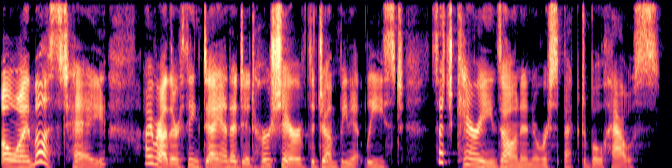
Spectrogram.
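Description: Storybook role: prim, wealthy old lady, acted by a female narrator, sharp-tongued, severe and haughty. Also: on the high side, sing-song, slow pace, full character voice. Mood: indignant. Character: stern, rich, prim old spinster aunt.

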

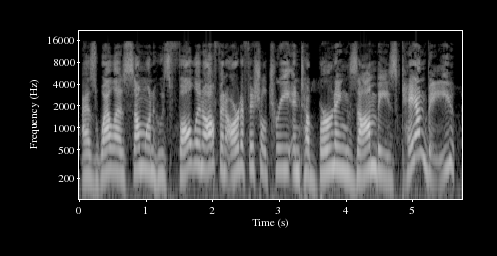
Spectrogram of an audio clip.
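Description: A woman's voice: high-pitched, measured pace, bright, forceful tone, no room sound. A woman playing a stubborn, grumpy survivor in a zombie audio drama, snappy and sarcastic. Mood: irritated.

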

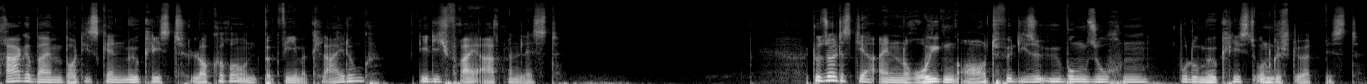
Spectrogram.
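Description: A man calmly giving an introduction to a body scan meditation, speaking slowly and gently. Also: fairly low pitch, gravelly. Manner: slow, gentle, soothing. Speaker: meditation guide.

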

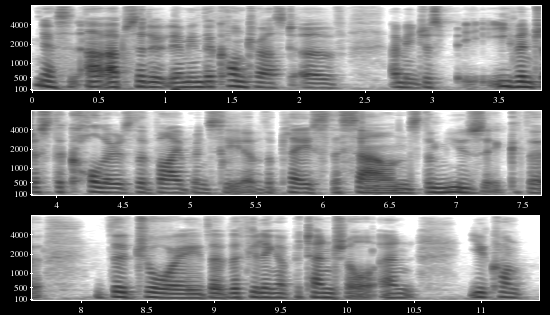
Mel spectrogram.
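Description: A woman's voice: low voice, fairly even intonation, moderate pace, gravelly, a little mellow. A middle-aged woman from Venezuela, an author telling personal stories in a thoughtful, earnest, descriptive way as an interview guest. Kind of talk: reflective personal storytelling in interview.

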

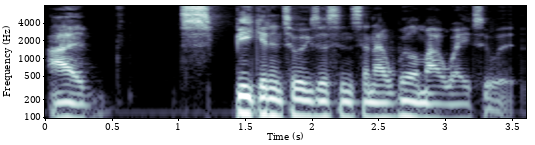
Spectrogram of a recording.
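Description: A man's voice: low voice, little pitch movement, moderate pace, mellow. A man in his late twenties, a podcast guest, talking in a loose, slangy, joking way. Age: late 20s. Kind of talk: casual chat.

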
